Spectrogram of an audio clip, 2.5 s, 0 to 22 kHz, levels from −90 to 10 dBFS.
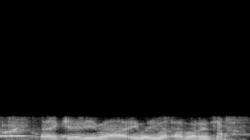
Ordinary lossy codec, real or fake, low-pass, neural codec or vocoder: Opus, 64 kbps; fake; 3.6 kHz; codec, 16 kHz, 16 kbps, FreqCodec, smaller model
